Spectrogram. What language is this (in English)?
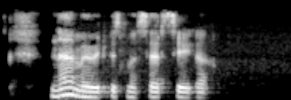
Central Kurdish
